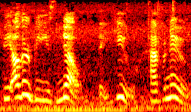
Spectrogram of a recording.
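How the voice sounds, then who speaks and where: Female teacher for children's read-aloud: higher-pitched, crisp and bright, instructive and expressive, slight background noise. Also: normal speed, low-quality recording. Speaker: teacher reading a picture book aloud. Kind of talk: children's storybook read-aloud with explanatory asides.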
